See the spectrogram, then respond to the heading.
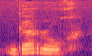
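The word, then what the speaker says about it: горох: but it's pronounced as garroch the stress falls on the second syllable and now the word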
